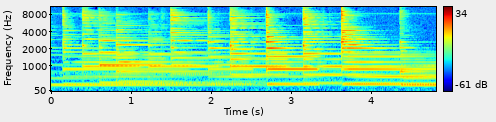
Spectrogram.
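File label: lyre music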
